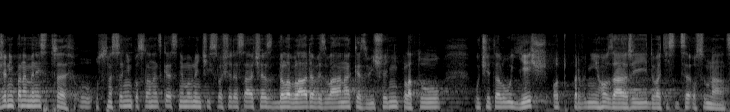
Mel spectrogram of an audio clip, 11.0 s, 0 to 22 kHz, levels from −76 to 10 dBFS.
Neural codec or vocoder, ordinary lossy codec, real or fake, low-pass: none; AAC, 48 kbps; real; 7.2 kHz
